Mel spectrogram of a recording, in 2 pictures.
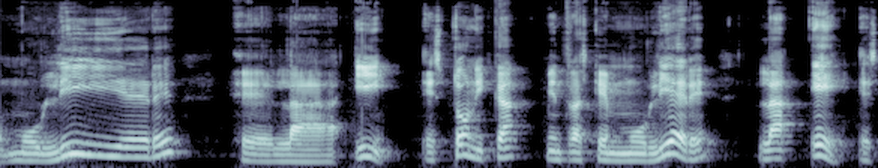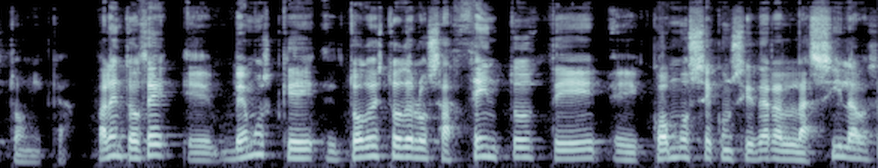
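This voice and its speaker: A man's voice: on the high side, darkish tone. A man from teaching historical grammar in an informal online lecture, explaining patiently, repeating key points and checking in with his listeners.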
